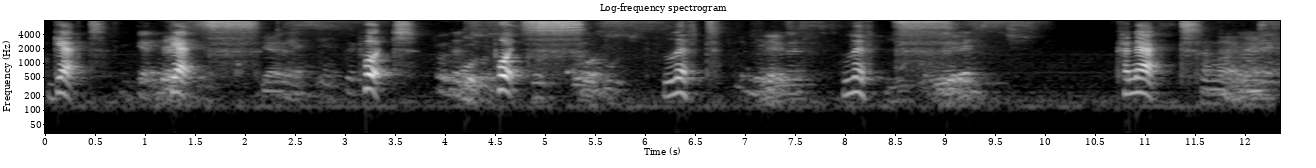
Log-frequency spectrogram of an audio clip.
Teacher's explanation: we have some words that end with voiceless sounds. Therefore, the S is pronounced S, which is also voiceless.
